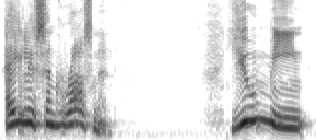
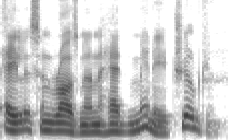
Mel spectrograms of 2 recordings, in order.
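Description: First: Surprised realisation. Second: Said in the usual way. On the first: A narrator's reading. Realising the old legend.

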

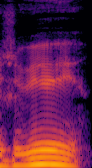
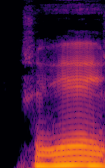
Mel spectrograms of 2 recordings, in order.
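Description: First: Repeated louder, falling at the end; shouting orders. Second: Loud urging call to the rowers; shouting orders. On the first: Helmsman urges rowers on, louder repeated shout. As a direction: push harder on the second call. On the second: Helmsman urges rowers on, loud call. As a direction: hurry the crew with a raised voice. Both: A narrator's reading. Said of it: "покрикивал Йодор".

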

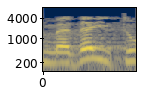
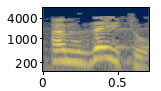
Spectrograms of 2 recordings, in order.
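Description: First: مذيت as ma-dhay-tu; correct form without hamza. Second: أمذيت as am-dhay-tu in a questioner's words; wrong form with hamza. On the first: Shown as a demonstration. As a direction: start مذيت straight on M, no a-. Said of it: "الصواب أن يقول". (نطق مذيت بلا همزة في أولها) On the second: Acted. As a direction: begin أمذيت on a glottal AM-. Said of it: "هذا غلط لغة". (نطق أمذيت بهمزة زائدة في أولها)

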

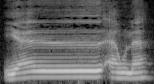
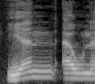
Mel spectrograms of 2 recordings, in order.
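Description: First: ينأون with the n stretched into a long nasal hum; overlong, hidden nun in ينأون; wrong ikhfa. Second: ينأون with a short, clearly released n before the hamza; plain short nun in ينأون; clear izhar. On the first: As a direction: hum on the n of ينأون before the hamza. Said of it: "لأن كده عملت إخفاء". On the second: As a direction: say the n of ينأون crisply, no held hum. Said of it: "بتظهر عندهم". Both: Shown as a demonstration.

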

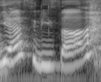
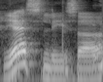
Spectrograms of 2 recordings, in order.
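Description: First: A lightly stilted "Yes, Lisa" with a small rise on "Yes"; a light, half-hearted copy of the Tommy Wiseau line; Tommy Wiseau impression. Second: A stilted, deliberate "Yes, Lisa" with a high lift on "Yes"; a playful nod to The Room's Lisa line; Tommy Wiseau impression. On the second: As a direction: lightly mimic Tommy Wiseau's odd, stilted delivery. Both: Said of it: "the way Tommy Wiseau saying it".

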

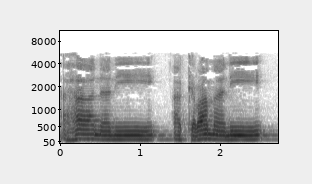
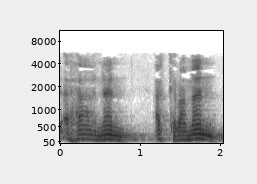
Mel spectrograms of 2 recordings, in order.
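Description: First: Slow أهانني and أكرمني, each held on ee; pause on silent ya. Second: أهانن and أكرمن each closed on n; stop on n. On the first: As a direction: draw out the final ee of أهانني and أكرمني. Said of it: "من يقف عليها بالياء ساكنة". (وقف بالياء الساكنة) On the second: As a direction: drop the final ee of أهانن and أكرمن. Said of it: "فوقف عليه بالسكون فيقول". (وقف بالسكون على النون) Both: Shown as a demonstration.

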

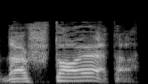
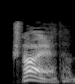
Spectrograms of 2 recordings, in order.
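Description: First: Loud, slow, drawn-out indignation; slower outraged repeat. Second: Indignant. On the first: Head repeating his outrage at the watchmen, slow and loud. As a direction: drag it out in outrage. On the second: Head berates villagers. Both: A narrator's reading.

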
